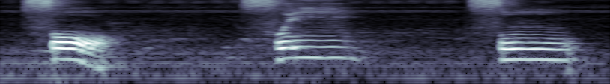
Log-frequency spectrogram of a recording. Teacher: Desisnya sama seperti huruf sa, tapi bedanya dia ditebalkan. Kita praktekkan: so, si, su. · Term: huruf so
